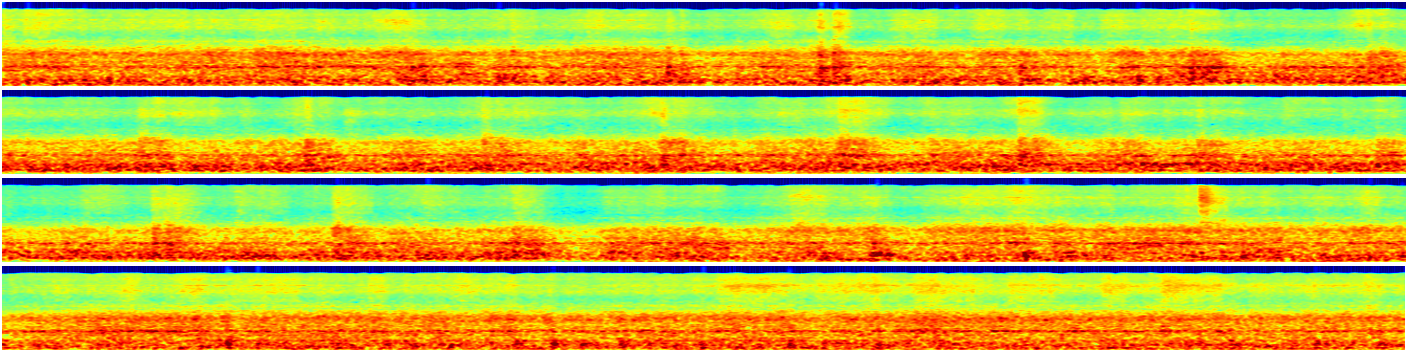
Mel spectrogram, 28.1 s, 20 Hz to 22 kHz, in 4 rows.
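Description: Meitetsu 1000/1200 series electric train running steadily, heard from inside motor car Mo 1414: continuous wheel and motor noise with a few clicks from rail joints.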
